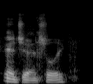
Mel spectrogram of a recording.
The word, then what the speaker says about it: tangentially: So I want to talk very briefly, and this is tangentially related. I think that's the right way to say that word. – Tangentially. – Tangentially. Thank you. I'm not good. – It's like tangerine.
